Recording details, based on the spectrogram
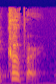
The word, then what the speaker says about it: Cowper: William Cooper, we spell it C-O-W-P-E-R, but you'll find songs like There is a Fountain Filled with Blood and many others.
